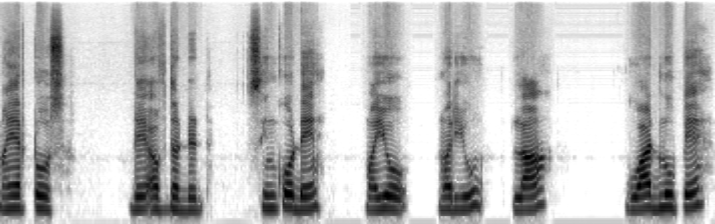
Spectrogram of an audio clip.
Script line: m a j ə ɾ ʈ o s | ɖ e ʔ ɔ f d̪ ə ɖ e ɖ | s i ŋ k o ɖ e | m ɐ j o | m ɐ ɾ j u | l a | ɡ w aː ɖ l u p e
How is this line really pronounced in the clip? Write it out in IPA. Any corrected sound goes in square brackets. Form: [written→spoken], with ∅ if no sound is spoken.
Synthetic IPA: m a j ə ɾ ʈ o s | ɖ e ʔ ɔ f d̪ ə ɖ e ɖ | s i ŋ k o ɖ e | m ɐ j o | m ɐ ɾ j u | l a | ɡ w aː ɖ l u p e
